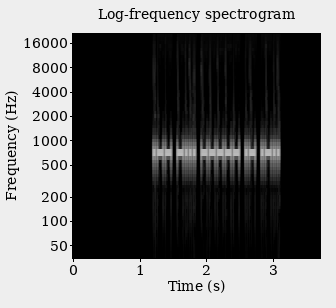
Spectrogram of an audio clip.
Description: Morse code, heard as a keyed tone, about 40 wpm, 700 Hz. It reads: WB0AL
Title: USA Call Signs - 3x Character Spacing - 40wpm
